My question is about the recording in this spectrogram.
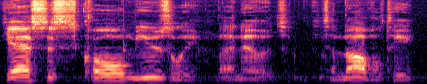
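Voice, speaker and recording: A man casually narrating a food taste test, relaxed and chatty, often pausing with fillers as he eats. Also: mid-range voice, creaky, slightly rough. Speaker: food reviewer.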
